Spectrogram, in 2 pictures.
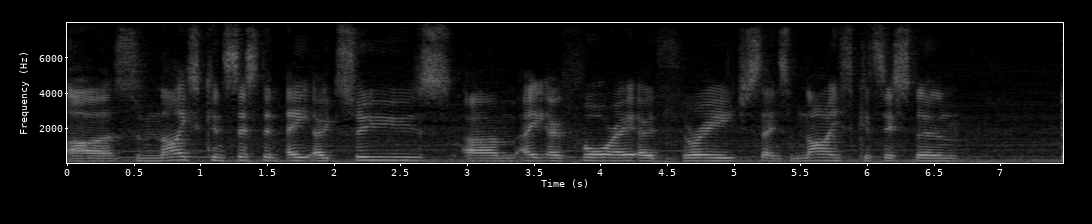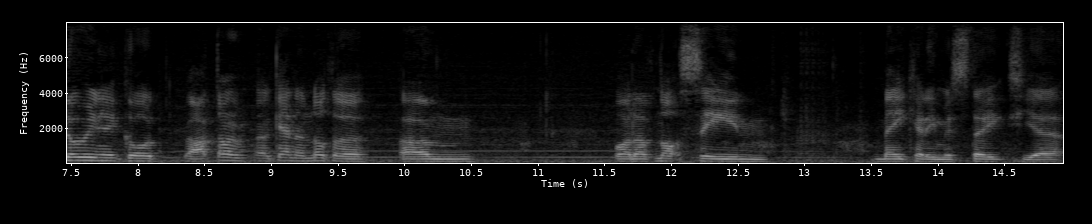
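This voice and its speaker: A man's fairly high voice in an East Midlands accent, at a very slow pace with ordinary pitch variation, over noticeable background noise. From England, East Midlands (Nottingham). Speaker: sim racing commentator. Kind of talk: live commentary. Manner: animated.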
